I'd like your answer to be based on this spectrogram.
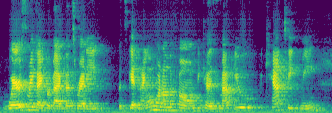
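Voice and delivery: ordinary talk, nothing marked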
